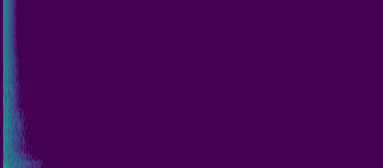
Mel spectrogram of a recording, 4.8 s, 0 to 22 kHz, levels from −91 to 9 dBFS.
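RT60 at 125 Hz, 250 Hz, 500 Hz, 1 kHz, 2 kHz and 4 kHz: 0.70, 0.50, 0.35, 0.35, 0.25, 0.25 s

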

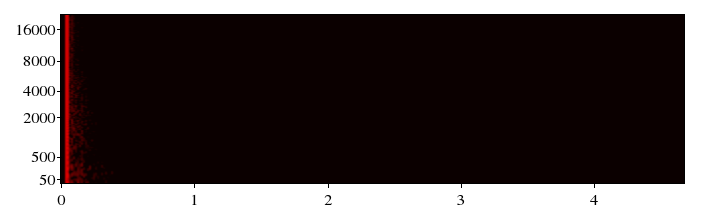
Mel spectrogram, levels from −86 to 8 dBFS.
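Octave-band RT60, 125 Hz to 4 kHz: 1.3, 1.3, 1.2, 1.0, 0.95, 0.80 s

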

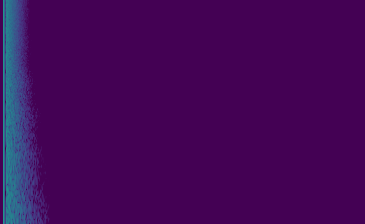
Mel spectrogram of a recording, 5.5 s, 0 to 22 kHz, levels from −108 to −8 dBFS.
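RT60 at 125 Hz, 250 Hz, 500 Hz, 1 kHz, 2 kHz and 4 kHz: 0.95, 0.80, 0.75, 0.75, 0.65, 0.55 s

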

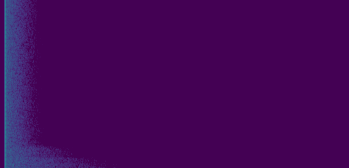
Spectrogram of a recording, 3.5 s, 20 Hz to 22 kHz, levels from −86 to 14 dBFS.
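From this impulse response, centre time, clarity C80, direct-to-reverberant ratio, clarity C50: 34 ms, 8.0 dB, 4.5 dB, 7.0 dB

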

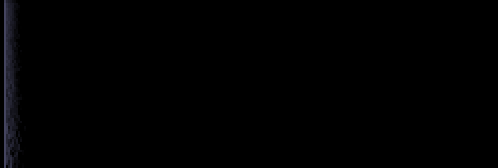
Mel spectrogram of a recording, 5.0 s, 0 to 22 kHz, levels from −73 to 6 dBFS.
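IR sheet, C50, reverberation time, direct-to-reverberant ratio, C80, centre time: 7.0 dB, 0.55 s, 1.5 dB, 11.0 dB, 23 ms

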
